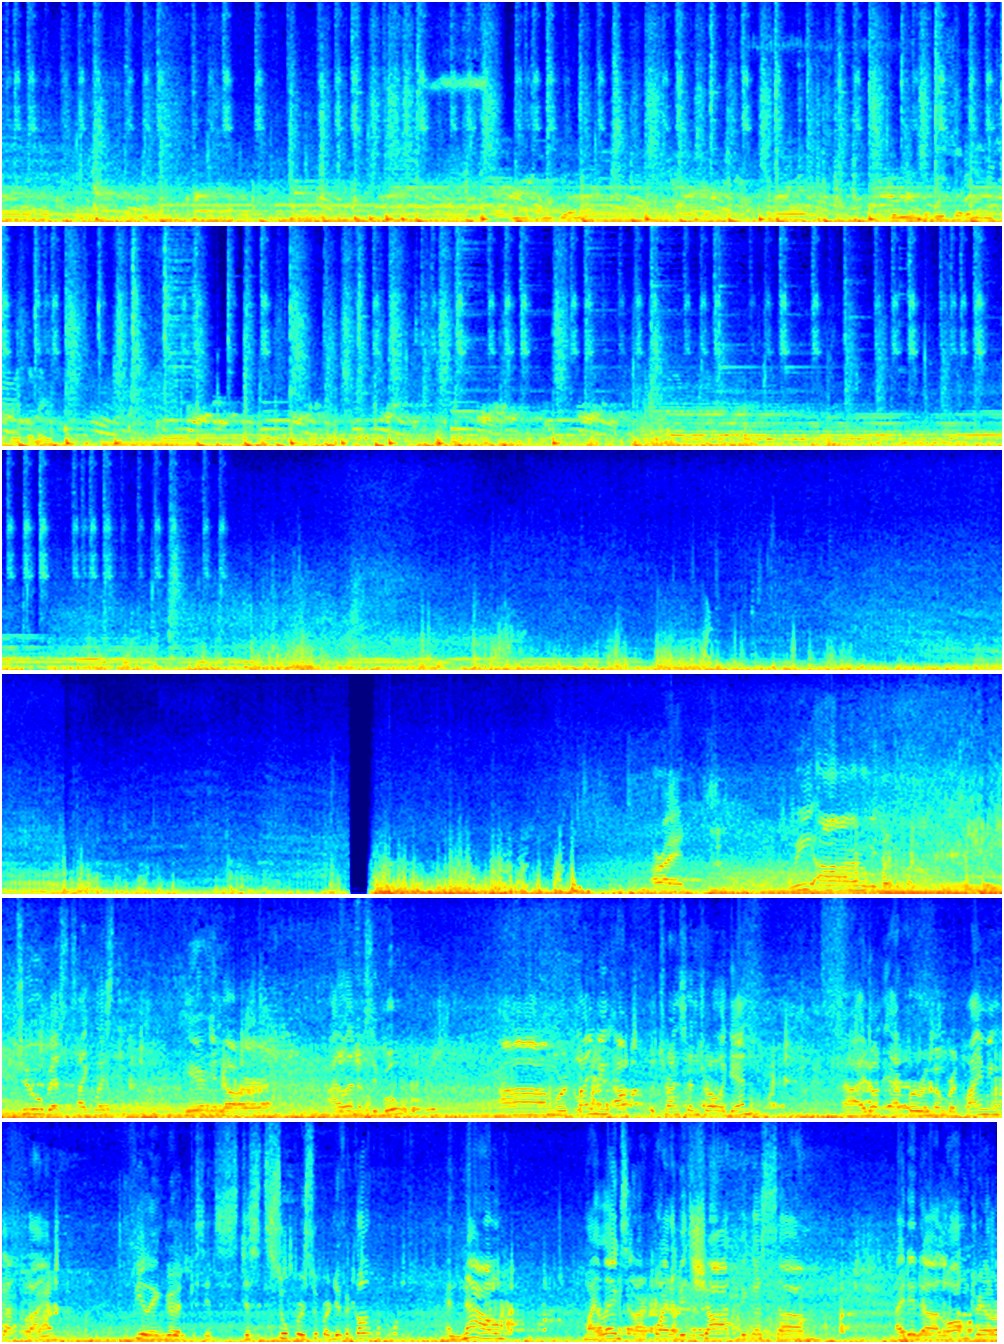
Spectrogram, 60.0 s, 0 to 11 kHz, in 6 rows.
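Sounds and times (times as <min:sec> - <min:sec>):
background music: 0:00.0 - 0:28.0, 0:37.2 - 0:50.6
wind rushing over microphone: 0:00.0 - 0:59.9.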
